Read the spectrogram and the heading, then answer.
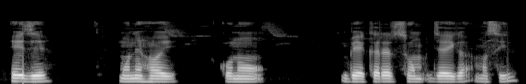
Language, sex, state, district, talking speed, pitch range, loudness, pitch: Bengali, male, West Bengal, Malda, 125 wpm, 130-140 Hz, -16 LUFS, 135 Hz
